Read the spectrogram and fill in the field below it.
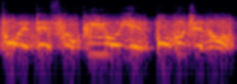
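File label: Serbian right wing mood high; speech; War Thunder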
